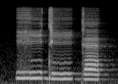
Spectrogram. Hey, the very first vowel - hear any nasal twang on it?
no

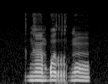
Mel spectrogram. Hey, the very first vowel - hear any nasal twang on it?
yes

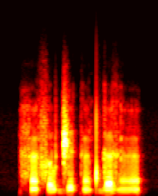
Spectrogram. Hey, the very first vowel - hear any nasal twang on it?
yes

